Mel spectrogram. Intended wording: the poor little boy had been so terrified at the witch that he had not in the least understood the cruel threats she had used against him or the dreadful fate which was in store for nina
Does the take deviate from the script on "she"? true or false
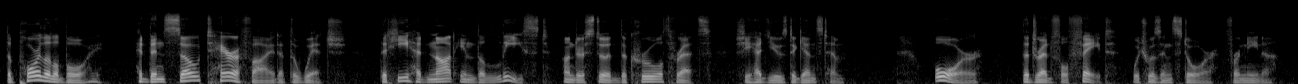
false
